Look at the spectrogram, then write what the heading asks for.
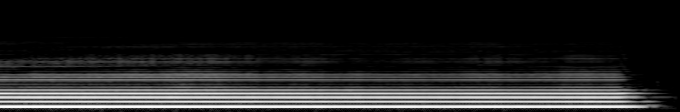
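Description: A saxophone sustains its lowest note, low B flat, as one steady, loud, buzzy tone for about three seconds, played alone, before it stops abruptly.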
